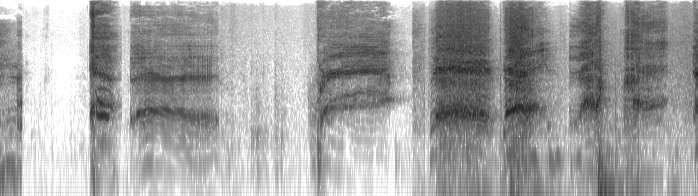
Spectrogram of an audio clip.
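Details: Cough.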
